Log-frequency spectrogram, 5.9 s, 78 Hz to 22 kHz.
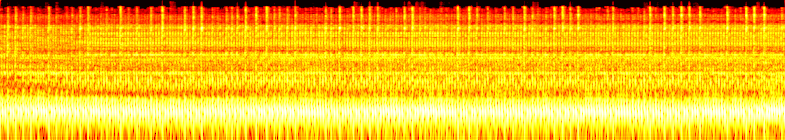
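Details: Huztl-based MS660 (066 platform) custom mill saw, 3 years old, ported 56mm cylinder, fired up after an in-field full clutch replacement: loud, even two-stroke snarl holding steady with no stumbling or rattles; running cleanly.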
